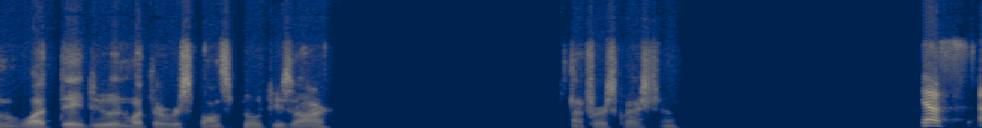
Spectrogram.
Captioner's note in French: voix de l'interprète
